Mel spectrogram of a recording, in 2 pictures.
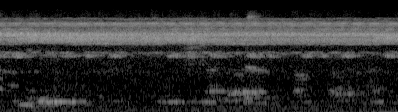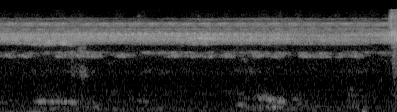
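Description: Night insects chirping steadily, a high continuous chorus with a pulsing chirp repeating a couple of times a second.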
